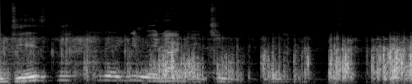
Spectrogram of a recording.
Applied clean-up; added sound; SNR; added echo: neural mask model RNNoise.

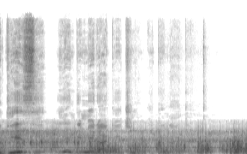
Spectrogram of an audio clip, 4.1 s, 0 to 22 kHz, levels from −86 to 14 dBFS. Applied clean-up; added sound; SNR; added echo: none; Engine; -2 dB; none.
